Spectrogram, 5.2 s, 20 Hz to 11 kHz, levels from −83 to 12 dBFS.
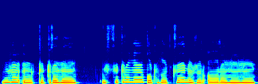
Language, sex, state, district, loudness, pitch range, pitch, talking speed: Hindi, female, Madhya Pradesh, Bhopal, -15 LUFS, 245-285 Hz, 250 Hz, 150 wpm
